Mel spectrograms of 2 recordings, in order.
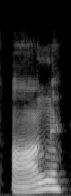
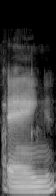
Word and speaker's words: Aang: if you're going to have the main character pronounced Ong, you've already failed. So I'm not going to watch your piece of crap movie. It's Aang. It's always been Aang. That's how the show pronounces it.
